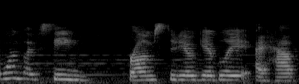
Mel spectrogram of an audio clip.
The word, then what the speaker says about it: Ghibli: you say it yeah Ghibli is how I say it yeah Spirited Away an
